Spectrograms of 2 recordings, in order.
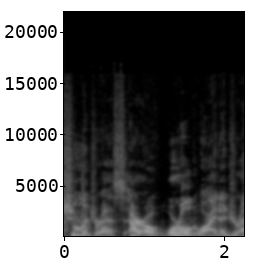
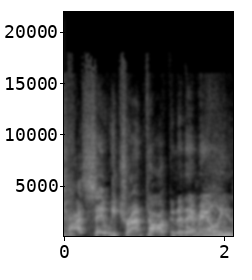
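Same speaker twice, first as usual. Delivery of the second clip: mock Republican; 6 semitones higher, slower than usual. Voicing a Republican.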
